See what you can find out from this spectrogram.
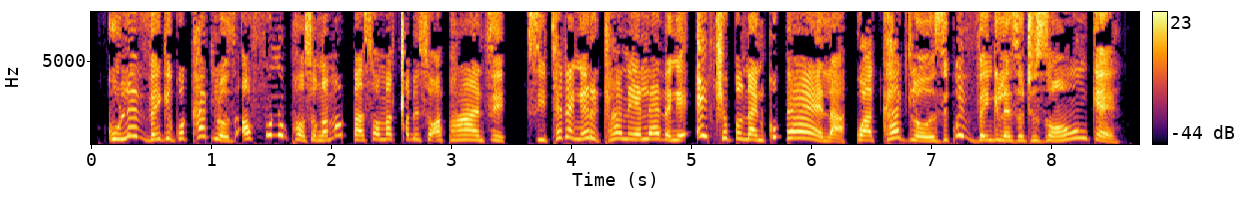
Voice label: Xhosa Hardsell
